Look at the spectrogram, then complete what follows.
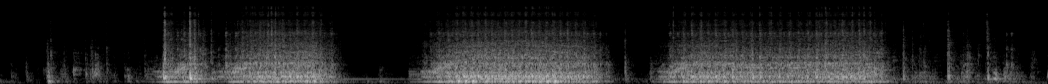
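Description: Electric domestic sewing machine stitching a fabric binding strip onto terry cloth, in three steady runs of a couple of seconds each with short pauses between them, and small clicks of handling before and after.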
